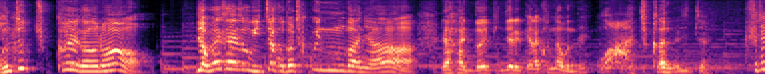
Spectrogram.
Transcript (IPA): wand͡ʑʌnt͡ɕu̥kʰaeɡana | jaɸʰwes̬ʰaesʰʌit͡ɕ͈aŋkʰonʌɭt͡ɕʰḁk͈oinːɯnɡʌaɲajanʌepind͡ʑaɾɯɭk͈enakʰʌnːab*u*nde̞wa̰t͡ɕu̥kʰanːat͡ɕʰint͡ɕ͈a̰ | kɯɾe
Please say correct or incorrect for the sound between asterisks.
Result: incorrect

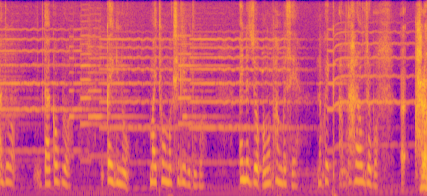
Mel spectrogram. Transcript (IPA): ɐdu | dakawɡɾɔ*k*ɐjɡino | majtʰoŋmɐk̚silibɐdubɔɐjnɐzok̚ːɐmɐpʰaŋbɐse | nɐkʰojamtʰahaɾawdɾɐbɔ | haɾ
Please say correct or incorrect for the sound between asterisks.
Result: correct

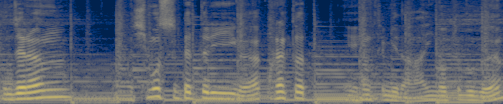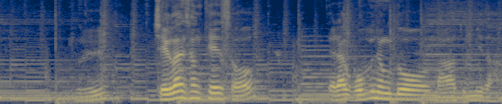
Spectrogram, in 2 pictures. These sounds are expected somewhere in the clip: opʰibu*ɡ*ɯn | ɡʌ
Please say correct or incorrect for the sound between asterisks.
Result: correct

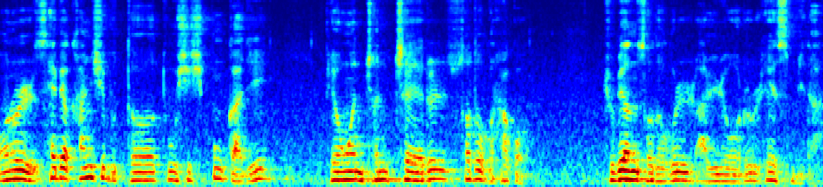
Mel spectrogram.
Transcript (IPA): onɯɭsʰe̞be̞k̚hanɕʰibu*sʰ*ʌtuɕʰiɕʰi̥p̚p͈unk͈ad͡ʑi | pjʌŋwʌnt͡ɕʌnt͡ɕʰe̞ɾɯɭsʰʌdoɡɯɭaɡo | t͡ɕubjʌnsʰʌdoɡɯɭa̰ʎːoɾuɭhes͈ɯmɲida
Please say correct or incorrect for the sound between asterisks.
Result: incorrect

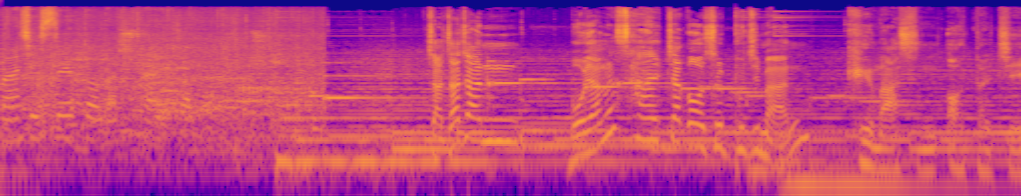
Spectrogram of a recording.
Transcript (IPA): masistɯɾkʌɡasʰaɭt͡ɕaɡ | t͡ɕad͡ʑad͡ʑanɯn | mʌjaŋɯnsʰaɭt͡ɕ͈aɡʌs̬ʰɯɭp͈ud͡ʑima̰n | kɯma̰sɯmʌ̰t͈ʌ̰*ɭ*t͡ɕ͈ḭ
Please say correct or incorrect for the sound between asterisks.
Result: correct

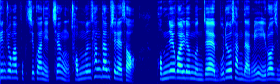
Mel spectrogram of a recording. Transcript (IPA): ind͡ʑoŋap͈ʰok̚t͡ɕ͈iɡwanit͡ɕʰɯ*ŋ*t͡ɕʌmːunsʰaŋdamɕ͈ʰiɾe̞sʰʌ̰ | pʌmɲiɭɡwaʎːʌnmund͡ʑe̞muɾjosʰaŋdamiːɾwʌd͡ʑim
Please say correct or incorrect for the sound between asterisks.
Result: correct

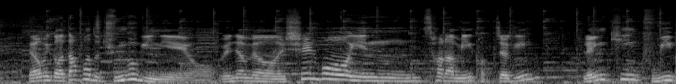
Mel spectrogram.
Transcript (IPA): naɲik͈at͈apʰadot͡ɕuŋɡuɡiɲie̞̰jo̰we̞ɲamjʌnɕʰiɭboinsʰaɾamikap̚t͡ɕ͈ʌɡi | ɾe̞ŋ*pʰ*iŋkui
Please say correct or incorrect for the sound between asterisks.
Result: incorrect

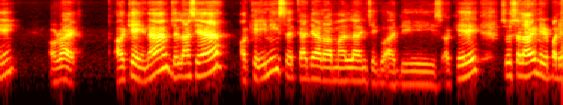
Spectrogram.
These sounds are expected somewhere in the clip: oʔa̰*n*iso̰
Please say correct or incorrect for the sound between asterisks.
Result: incorrect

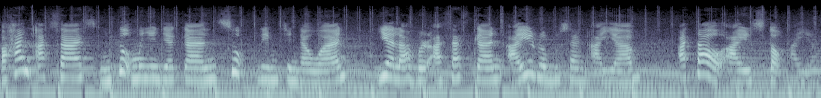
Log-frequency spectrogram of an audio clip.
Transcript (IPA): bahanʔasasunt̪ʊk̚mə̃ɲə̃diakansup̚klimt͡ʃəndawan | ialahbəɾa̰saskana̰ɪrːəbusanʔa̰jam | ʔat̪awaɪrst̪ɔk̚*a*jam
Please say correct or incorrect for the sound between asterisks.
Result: correct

